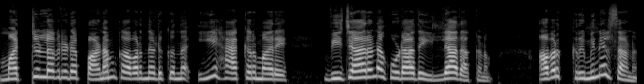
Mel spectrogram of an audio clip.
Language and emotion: Malayalam, angry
